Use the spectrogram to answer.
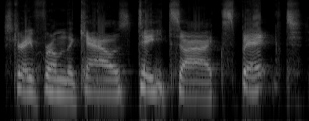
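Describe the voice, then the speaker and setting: A woman voicing an eccentric old male hillbilly prospector with a gruff mountain-man drawl in a tabletop game. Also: deep voice, slow pace, bright, forceful tone, heavily acted. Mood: folksy, self-important. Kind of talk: improvised tabletop role-play.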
